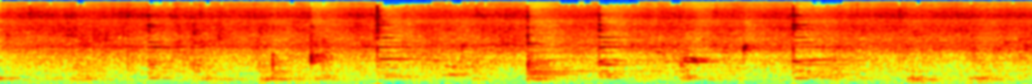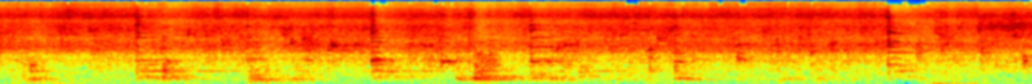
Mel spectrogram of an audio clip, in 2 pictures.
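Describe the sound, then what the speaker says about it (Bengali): Steady sizzling of catla fish heads frying in a pan, with a spoon repeatedly scraping and stirring through them; no talking. "মাছের মাথাগুলো দিয়ে নাড়ি নেবো ভালো করে"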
